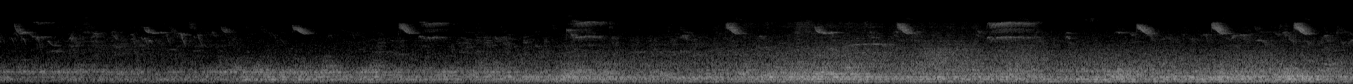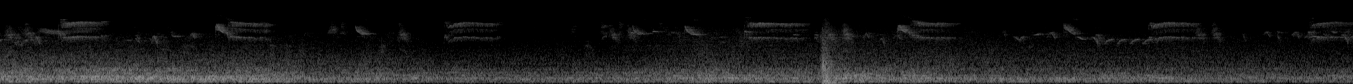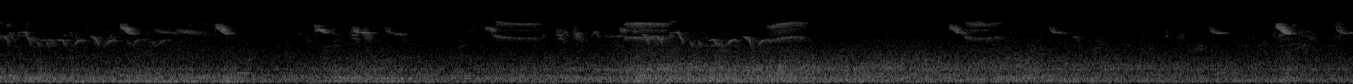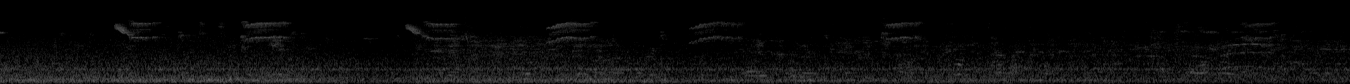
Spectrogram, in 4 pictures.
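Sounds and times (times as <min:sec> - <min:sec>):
finches chirping: 0:00.0 - 0:18.6, 0:19.6 - 0:35.2, 0:36.6 - 0:54.0
sharp knock: 0:21.7 - 0:22.1.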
